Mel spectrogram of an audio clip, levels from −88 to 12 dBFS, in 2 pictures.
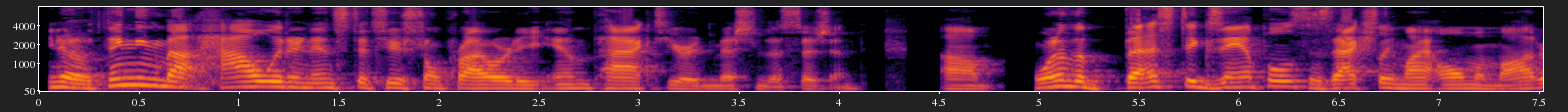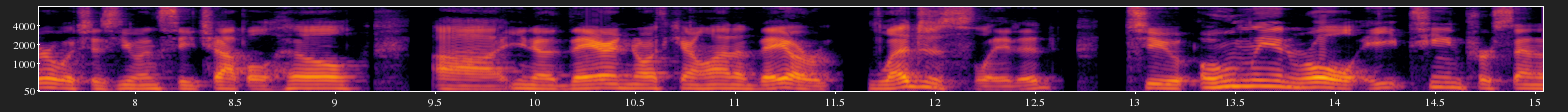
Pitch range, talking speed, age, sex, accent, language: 130-175 Hz, 175 wpm, 30-49, male, American, English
